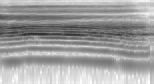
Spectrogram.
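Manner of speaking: loud "ah" vowel dragged out long. Sounding out a word, dragging the vowel into a drawn-out ah. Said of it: "we have to drag out the vowel sound like ah. You hear that?".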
